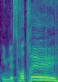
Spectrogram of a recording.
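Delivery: loud, high and slow with delight; gleeful. Real, not acted. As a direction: savor the win. Dice succeed.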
